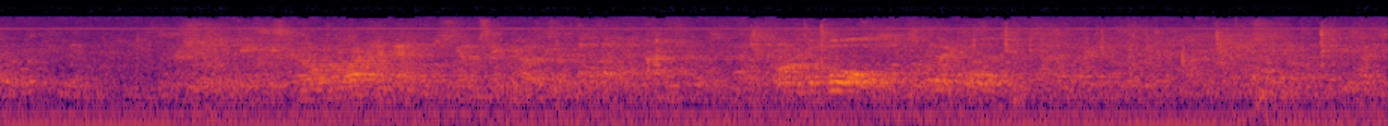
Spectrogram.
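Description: A man speaks steadily through a microphone.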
